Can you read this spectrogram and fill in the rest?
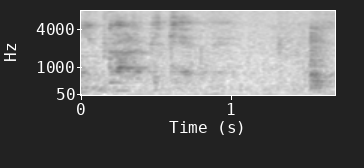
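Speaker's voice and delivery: breathy disbelieving whisper; whispering under his breath. Retold or imitated. Seeing the cop step out of his car, whispered disbelief.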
